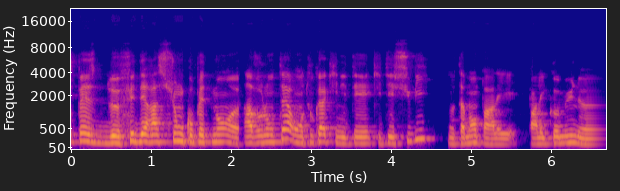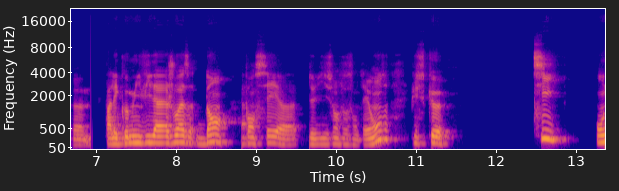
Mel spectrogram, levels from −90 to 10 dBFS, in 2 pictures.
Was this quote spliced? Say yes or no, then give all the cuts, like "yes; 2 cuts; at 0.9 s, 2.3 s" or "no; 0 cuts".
yes; 3 cuts; at 2.1 s, 8.8 s, 9.7 s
